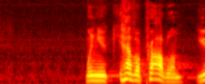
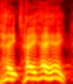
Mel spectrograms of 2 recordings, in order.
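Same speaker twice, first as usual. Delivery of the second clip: excited calling out. Retold or imitated. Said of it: "so excited about showing the picture".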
